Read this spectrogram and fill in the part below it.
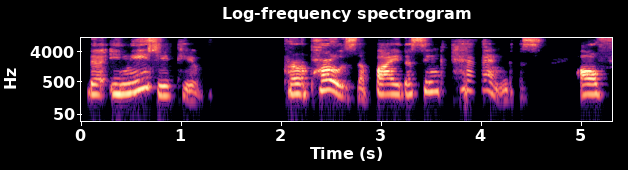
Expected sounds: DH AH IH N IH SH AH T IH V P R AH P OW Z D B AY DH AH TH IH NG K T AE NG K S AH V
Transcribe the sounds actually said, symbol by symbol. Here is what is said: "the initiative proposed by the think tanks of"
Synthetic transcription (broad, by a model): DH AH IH N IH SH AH T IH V P R AH P OW Z D B AY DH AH S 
